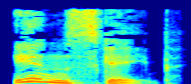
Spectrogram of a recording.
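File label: "inscape", British English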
